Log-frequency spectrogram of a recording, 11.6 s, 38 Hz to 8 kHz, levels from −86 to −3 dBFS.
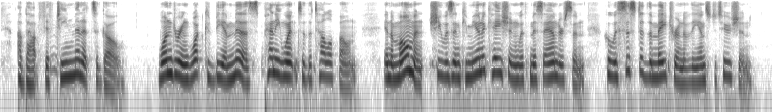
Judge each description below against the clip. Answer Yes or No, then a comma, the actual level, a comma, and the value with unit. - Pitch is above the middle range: Yes, high, 200 Hz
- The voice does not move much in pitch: No, average, 3.6 semitones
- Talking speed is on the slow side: No, average, 160 wpm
